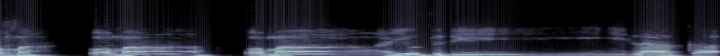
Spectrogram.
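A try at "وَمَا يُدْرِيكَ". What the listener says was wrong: ওমা ইউদরি লাকাল হয়ে যাচ্ছে, এই লামটি প্রথম হয়ে যাচ্ছে কাপ। ওমা ইউদরি কা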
